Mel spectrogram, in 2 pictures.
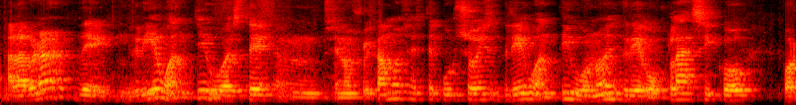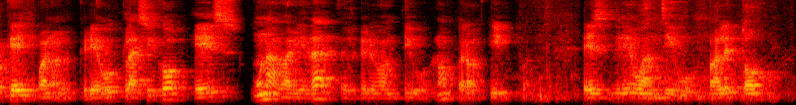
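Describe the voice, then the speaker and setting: A man, explaining a language lesson at an unhurried pace, with many checking questions and fillers. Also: medium pitch, expressive. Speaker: teacher. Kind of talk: explaining ancient Greek lesson. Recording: echoey room with faint noise.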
